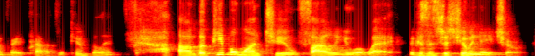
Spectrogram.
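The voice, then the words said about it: New York City accent. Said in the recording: “I have a New York City accent.”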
